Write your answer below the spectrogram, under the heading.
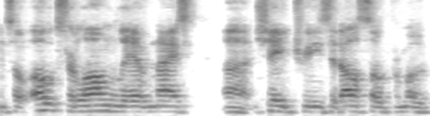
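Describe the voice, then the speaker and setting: A man with an East Texas accent talks at a fairly quick pace in a somewhat breathy voice. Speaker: horticulturist. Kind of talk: lecture. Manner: frequent fillers.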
